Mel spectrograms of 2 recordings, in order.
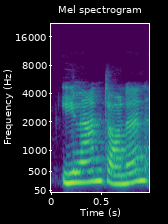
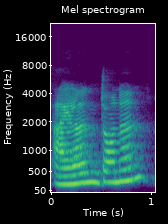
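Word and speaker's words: Eilean Donan: of Skye, you see Elan Donnan, and I think it might even be pronounced Island Donnan in Gaelic. And anyway, so we like the name Elan. It's spelt in a peculiar way, so people always get it wrong because the Gaelic language is like that.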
